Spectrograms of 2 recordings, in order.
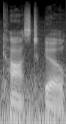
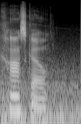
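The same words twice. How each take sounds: First: The T sound is pronounced clearly. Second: The T sound is softened or dropped. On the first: Someone else says it this way. The speaker calls it wrong. "Would emphasize the T" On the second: The speaker prefers saying it this way. The speaker calls it right. "It just sounds so much better"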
